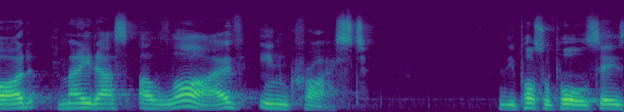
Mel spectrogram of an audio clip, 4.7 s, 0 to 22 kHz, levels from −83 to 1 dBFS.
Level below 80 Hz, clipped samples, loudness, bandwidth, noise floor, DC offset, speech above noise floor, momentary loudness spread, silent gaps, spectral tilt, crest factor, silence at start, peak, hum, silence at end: -86 dBFS; under 0.1%; -28 LUFS; 14 kHz; -72 dBFS; under 0.1%; 45 dB; 11 LU; none; -5 dB/octave; 18 dB; 0 s; -10 dBFS; none; 0 s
